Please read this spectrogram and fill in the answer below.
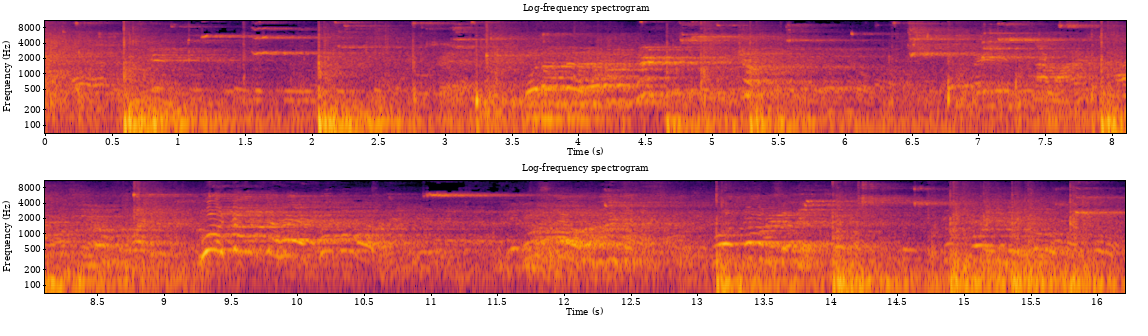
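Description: Basketball bouncing on a sports-hall floor, with players' voices and shouts echoing through the hall.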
